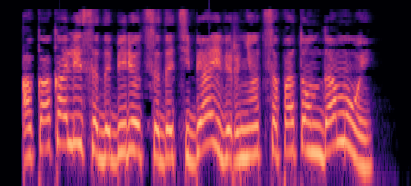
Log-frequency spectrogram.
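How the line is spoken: Plain. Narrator (Russian): спросил Селезнев

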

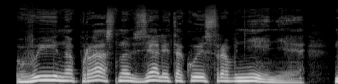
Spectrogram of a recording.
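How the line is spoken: Very soft. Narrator (Russian): начал было чрезвычайно мягко Николай Парфенович

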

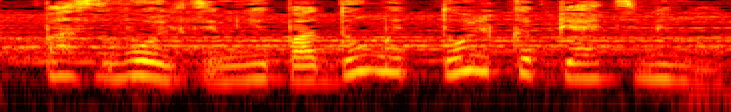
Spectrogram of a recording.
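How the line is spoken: Plain, frog speaking. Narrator (Russian): сказала лягушка

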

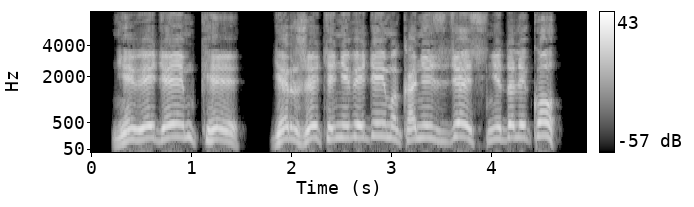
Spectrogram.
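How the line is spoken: Alarmed shout at full voice. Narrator (Russian): Минвит, услышав топот, закричал изо всей мочи

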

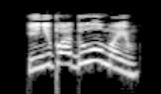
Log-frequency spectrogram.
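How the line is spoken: Joyful shout. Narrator (Russian): радостно закричала Алиса

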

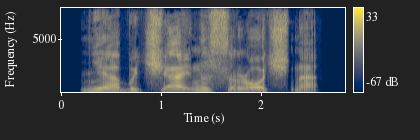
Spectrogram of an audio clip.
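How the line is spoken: Breathless wheeze. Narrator (Russian): просипел он, задыхаясь

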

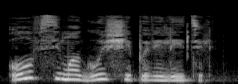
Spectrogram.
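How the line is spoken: Plain old man's reply. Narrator (Russian): ответил старик

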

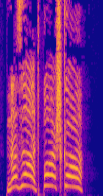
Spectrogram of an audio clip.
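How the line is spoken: Shout. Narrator (Russian): крикнула Алиса

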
